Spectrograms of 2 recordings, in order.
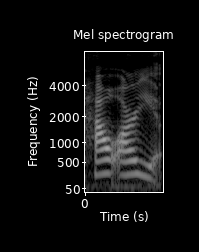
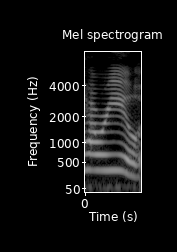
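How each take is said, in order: First: It is asked sincerely, with real interest. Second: It is asked casually, as a formality.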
